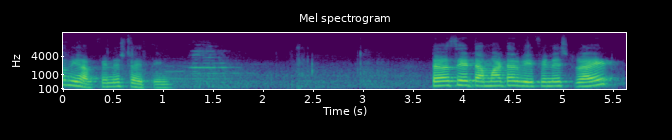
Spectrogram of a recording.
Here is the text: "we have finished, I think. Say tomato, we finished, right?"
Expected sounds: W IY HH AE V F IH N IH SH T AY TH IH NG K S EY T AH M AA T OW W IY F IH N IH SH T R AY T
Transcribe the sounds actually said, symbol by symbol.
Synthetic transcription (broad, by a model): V IY HH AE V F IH N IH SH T AY T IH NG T S EY T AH M AA T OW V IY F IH N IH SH T R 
